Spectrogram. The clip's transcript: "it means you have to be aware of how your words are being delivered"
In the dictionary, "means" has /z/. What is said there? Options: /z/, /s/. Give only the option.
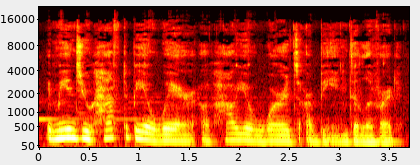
/z/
